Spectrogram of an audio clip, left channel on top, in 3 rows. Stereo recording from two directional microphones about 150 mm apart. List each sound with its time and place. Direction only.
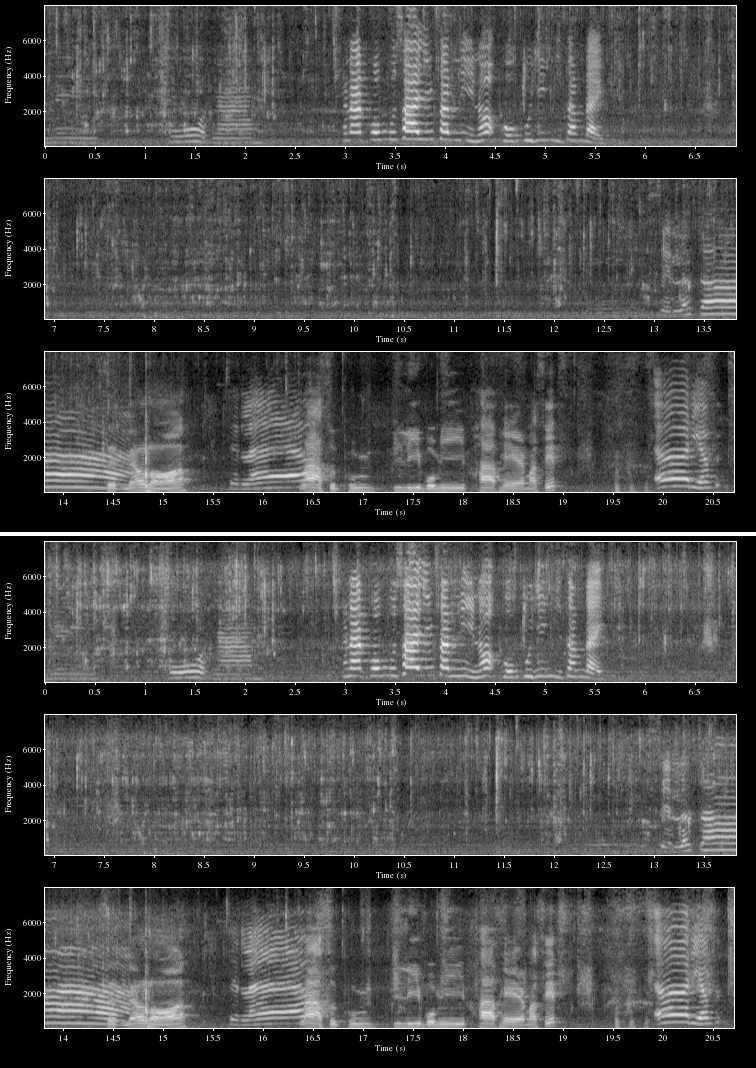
0.3 s water: 20° right (ahead or behind)
3.0 s a child's voice: centre (ahead or behind)
7.9 s water: 15° right (ahead or behind)
13.2 s cat: 10° right (ahead or behind)
15.8 s sheep: 10° right (ahead or behind)
17.4 s speech: 5° right (ahead or behind)
19.9 s child singing: 5° left (ahead or behind)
